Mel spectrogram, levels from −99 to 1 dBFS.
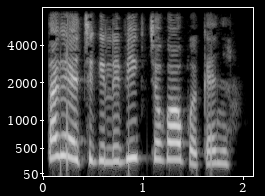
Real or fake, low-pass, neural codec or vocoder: real; 7.2 kHz; none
